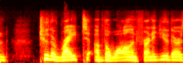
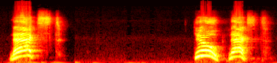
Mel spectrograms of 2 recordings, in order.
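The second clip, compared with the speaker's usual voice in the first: very high, loud, barked shout; 14 semitones higher, 7 dB louder than usual. Narrating, a tiefling's voice calls from down the hall: shouting tiefling. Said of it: "you hear this voice shouting down from the tiefling".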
